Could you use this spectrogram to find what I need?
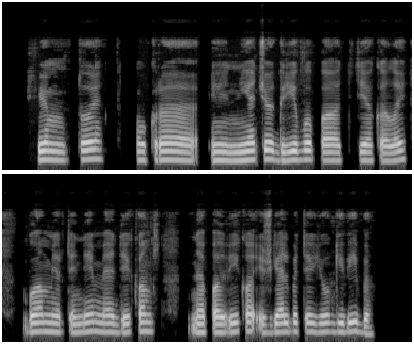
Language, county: Lithuanian, Vilnius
